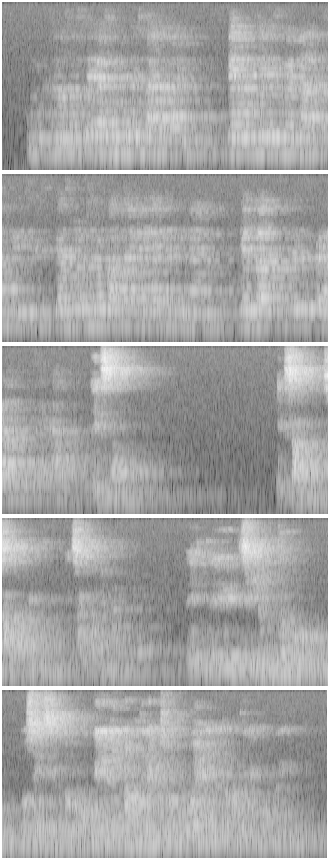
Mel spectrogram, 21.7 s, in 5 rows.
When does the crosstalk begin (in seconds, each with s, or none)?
none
